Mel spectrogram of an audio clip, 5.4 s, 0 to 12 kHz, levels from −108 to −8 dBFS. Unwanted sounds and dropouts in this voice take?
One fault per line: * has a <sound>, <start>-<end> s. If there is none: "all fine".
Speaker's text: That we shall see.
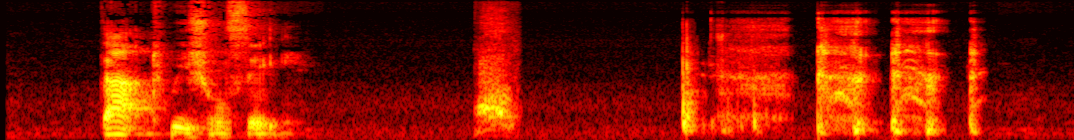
* has a bark, 2.4-2.6 s
* has a cough, 3.4-4.9 s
